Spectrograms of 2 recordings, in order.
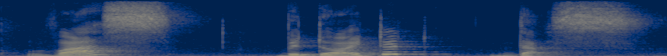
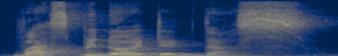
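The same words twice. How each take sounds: First: Slow, separated "Was", "bedeutet", "das"; slow model phrase. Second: Said in the usual way. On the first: Shown as a demonstration. Teacher repeats the question for learners, slowly word by word. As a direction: leave a pause after each word of "Was bedeutet das". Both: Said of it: "repeat it twice so that you can listen".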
